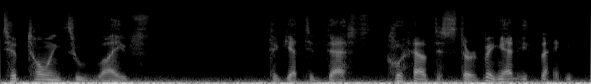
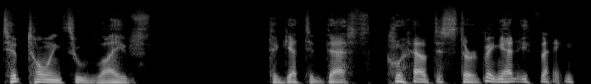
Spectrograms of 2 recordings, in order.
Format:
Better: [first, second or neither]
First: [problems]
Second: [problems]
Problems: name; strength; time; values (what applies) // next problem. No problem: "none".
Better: second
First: low rumble; noticeable; throughout; 15 dB below the speech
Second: none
